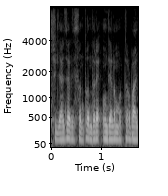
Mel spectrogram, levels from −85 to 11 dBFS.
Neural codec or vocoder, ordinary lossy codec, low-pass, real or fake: none; none; none; real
